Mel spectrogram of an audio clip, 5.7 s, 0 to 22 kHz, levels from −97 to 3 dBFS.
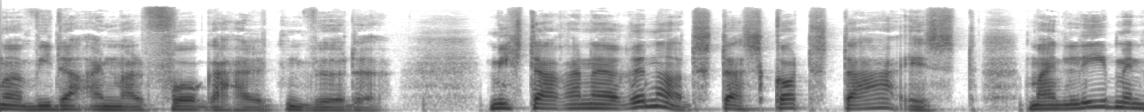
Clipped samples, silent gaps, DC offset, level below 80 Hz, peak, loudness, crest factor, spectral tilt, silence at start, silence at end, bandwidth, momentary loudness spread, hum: under 0.1%; none; under 0.1%; -52 dBFS; -6 dBFS; -24 LUFS; 18 dB; -5.5 dB/octave; 0 s; 0 s; 16.5 kHz; 7 LU; none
